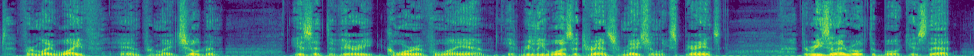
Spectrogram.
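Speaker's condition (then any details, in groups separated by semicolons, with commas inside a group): Partial laryngectomy for throat cancer; 80% larynx removed, Cleveland Clinic experimental surgery attached left neck muscles; mute about two years after surgery, then sounded like Brando in the Godfather, long-term trach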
